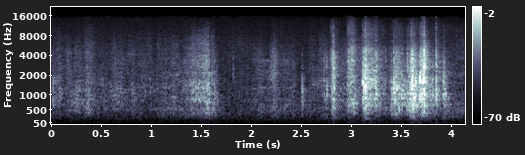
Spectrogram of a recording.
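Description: Carded blister packages of toy cars being gathered up and handled: a brief rustle about a second and a half in, then a quick run of plastic-and-card clicks and scrapes near the end.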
